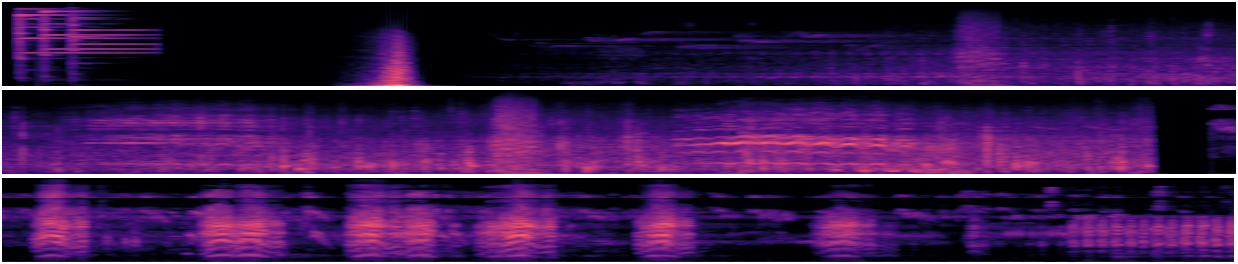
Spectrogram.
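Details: Horse neighing: after a few isolated knocks, a long, shaky, wavering whinny runs for several seconds, then a faster series of short, bright bursts follows.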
